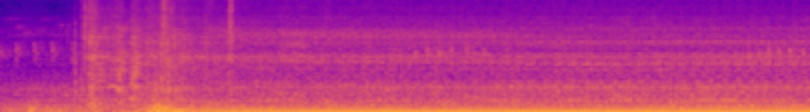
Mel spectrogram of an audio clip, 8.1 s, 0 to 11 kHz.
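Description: Nissan Qashqai engine started with the key, heard from inside the cabin: the starter cranks briefly about a second in, the engine catches, and it settles into a steady idle at about 1,000 rpm.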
